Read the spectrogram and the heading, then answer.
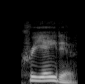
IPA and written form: kriˈeɪtɪv (creative)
